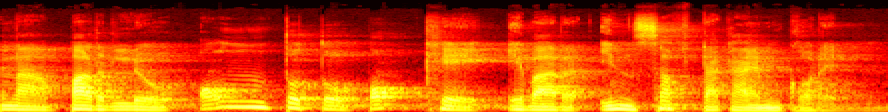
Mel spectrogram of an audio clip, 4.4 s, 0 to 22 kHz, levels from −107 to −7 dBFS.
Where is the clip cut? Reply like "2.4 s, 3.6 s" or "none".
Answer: none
